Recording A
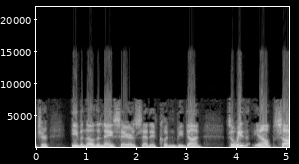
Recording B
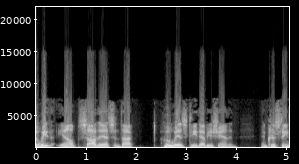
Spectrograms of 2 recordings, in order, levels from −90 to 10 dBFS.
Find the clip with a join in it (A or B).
B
